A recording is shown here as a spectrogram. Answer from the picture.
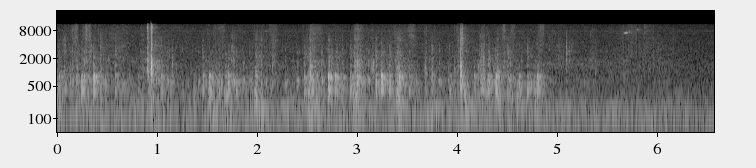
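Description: Small ink pad dabbed and rubbed onto a clear stamp on an acrylic block: quick, light, uneven tapping, with one sharper click about a second in. The tapping stops about four and a half seconds in.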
